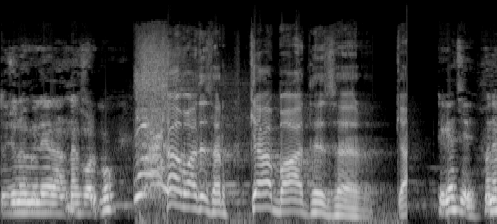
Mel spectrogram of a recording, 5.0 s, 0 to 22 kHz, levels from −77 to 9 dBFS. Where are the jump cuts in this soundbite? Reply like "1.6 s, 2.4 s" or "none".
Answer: 1.5 s, 3.7 s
